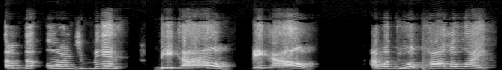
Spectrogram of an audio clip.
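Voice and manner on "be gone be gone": high shout of casting out; shouted banishing. Acted. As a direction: cast it out loud.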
